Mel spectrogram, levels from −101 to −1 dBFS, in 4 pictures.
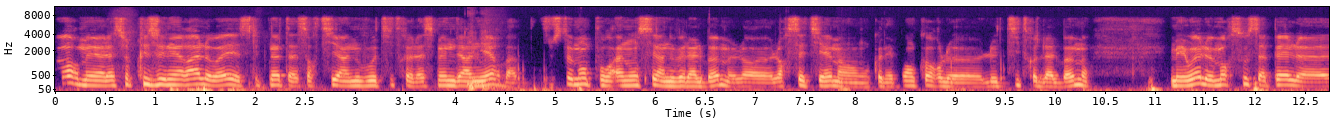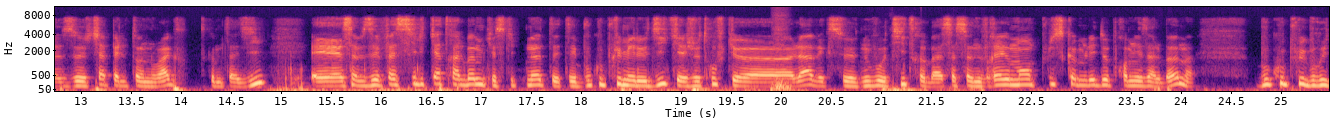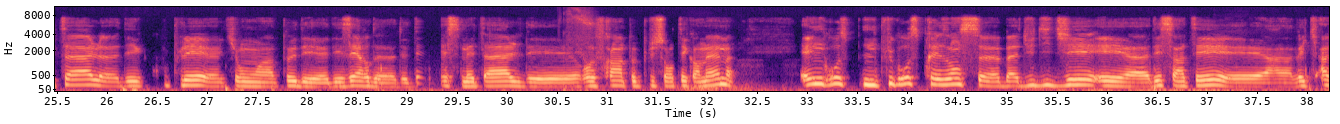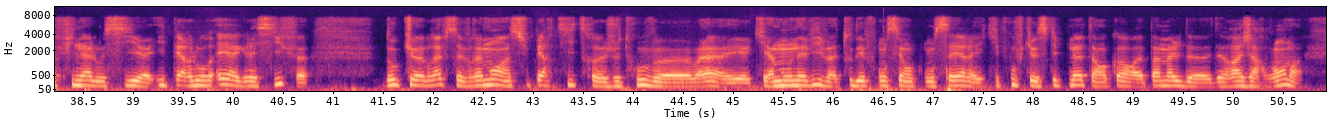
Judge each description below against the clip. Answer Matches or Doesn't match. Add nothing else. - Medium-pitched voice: Matches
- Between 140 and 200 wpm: Matches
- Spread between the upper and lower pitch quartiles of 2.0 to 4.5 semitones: Matches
